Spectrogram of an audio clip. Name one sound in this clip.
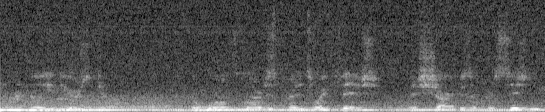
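A television plays a program's soundtrack nearby.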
